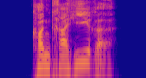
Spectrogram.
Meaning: inflection of kontrahieren: 1. first-person singular present 2. first/third-person singular subjunctive I 3. singular imperative
- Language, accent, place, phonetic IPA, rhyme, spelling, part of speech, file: German, Germany, Berlin, [kɔntʁaˈhiːʁə], -iːʁə, kontrahiere, verb, De-kontrahiere.ogg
